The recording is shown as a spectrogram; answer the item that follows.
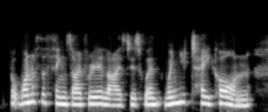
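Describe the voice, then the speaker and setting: In a British accent, a woman speaks with a dark, mellow tone. Her pitch varies ordinarily against a quiet background. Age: 60s. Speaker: coach for introverts. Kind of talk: live stream monologue.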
